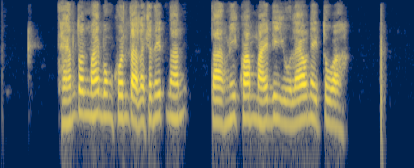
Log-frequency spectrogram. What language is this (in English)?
Thai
